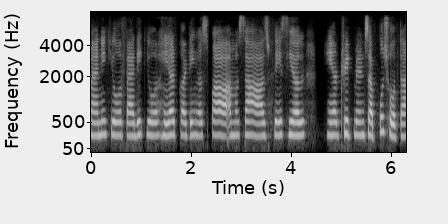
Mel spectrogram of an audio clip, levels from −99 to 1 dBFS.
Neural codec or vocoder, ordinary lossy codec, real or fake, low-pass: codec, 16 kHz, 1 kbps, X-Codec, WavLM features, trained on Multilingual LibriSpeech; none; fake; 7.2 kHz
